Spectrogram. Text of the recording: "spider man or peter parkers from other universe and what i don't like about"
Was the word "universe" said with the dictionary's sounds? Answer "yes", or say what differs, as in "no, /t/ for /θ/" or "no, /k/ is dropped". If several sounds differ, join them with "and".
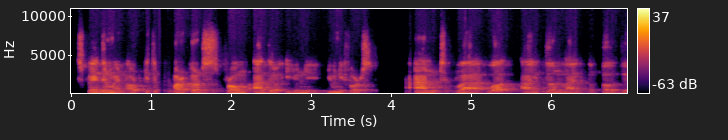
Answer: no, /f/ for /v/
